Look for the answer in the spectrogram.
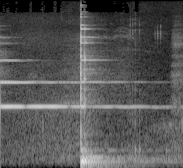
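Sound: wine glasses clinking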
